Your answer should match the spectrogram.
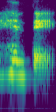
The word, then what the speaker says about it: gente: So glándulas and gente. It all depends on what letter comes after the G. So that would change the way you pronounce it.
